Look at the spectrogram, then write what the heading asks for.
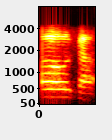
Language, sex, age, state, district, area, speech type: Marathi, female, 18-30, Maharashtra, Yavatmal, rural, conversation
